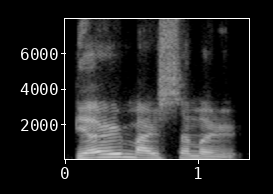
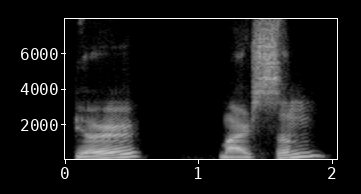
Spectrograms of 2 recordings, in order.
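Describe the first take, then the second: First: The phrase is said at normal speed. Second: The phrase is said slowly and carefully.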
